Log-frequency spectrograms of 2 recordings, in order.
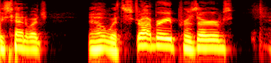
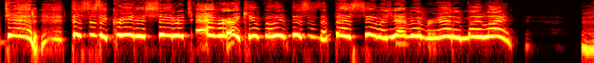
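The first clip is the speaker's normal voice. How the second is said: put-on much higher, squealing kid voice; thrilled little boy. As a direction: gush like a four-year-old in heaven. Son praises sandwich.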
